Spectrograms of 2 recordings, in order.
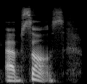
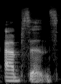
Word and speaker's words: absence: Out loud, you pronounce it the French way, absence. But when I see it in writing, I hear it in my head as the English word absence, as in being absent, which makes perfect sense to me because the way this seizure works, the person is there, but they're not there.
